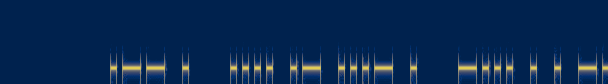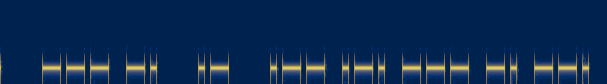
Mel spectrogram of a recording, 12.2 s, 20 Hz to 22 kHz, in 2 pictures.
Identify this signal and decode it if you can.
Morse code, heard as a keyed tone, about 20 wpm, 700 Hz. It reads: WE HAVE BEEN ON A WRONG
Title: Sentences from Top 1100 Words 20wpm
